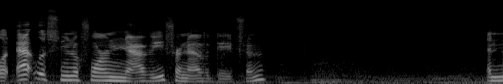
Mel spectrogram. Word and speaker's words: Na'vi: I still think that I It's funny that the names are Nav'i for navigator. You pronounce it any other way, you're wrong. I was wrong for the first 10 years of my life because I pronounced it wrong like a silly boy. But to be fair, I didn't I didn't know how it was pronounced. I called her Na'vi for the longest time and it's like that's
